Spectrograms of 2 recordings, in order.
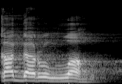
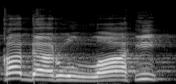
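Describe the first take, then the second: First: The word ends with a 'u' vowel. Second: The word ends with an 'i' vowel. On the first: The speaker calls it wrong. "Itu kekeliruan" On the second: The speaker calls it right. "atau qadarullahi wa ma syaa fa'al"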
